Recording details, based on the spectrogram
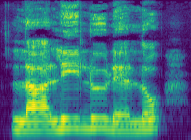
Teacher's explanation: So, and also in Japanese, we have difficulty telling the difference from L and R, because in Japanese, both L and R will sound like L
